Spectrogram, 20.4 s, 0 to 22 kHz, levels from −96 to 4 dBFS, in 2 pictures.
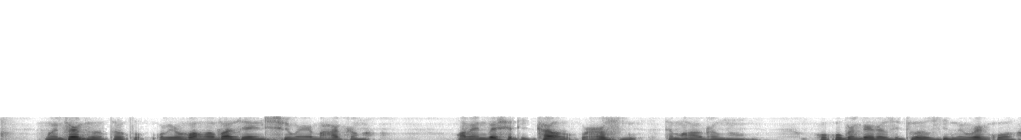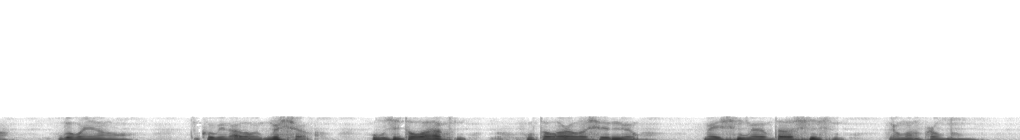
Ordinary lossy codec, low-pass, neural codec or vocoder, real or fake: AAC, 24 kbps; 3.6 kHz; autoencoder, 44.1 kHz, a latent of 192 numbers a frame, MeloTTS; fake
